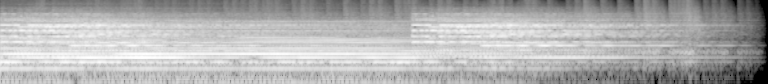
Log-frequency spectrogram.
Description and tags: Futuristic Threathing March
Synth, bass strings, digital snare, futuristic sound effects. Haunting, threatening, spooky.
dark, idm, piano, glitch, futureistic, space, star, approaching, threatening, spooky, haunting, haunted, evil, planetary, war, spook, threatning, sound-effects, fx, spacy, stars, beat, future, threat, futuristic, march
